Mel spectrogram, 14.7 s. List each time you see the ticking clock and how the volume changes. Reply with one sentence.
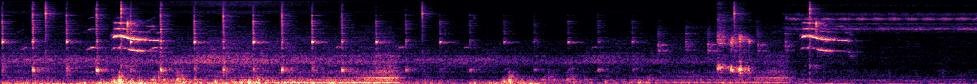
You can hear the ticking clock from 0.0 to 14.6 s, getting quieter.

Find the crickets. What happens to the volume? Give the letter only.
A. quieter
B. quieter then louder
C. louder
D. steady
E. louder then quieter
A.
